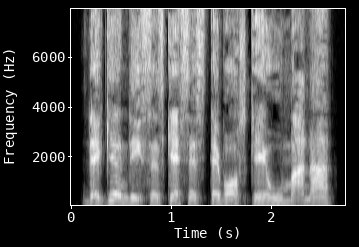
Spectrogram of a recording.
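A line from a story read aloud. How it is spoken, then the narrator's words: Roaring. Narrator (Spanish): rugió Bane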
